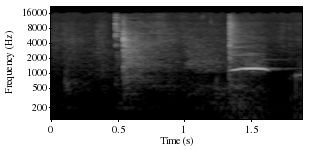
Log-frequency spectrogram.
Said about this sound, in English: Shouldn't have whistled. I don't know why. Straight into a mic, dude.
